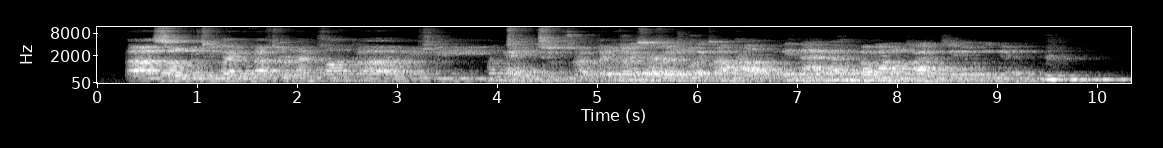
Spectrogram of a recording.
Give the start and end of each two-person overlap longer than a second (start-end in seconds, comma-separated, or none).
5.0-6.5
